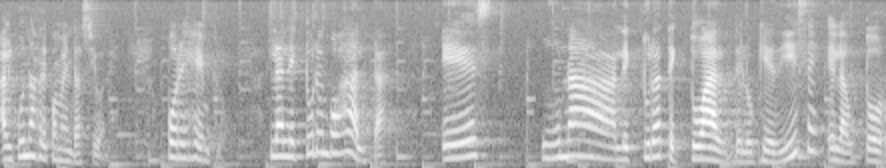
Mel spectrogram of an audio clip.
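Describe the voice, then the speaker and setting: A woman with a Nicaraguan accent at a fairly high pitch, with very wide pitch swings, a fairly slow pace and long, frequent pauses, plus music in the background. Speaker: poet and reading promoter. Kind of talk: instructional talk to camera.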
